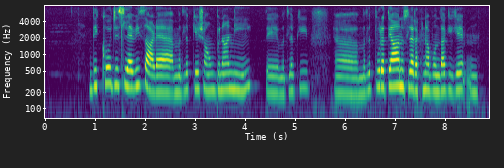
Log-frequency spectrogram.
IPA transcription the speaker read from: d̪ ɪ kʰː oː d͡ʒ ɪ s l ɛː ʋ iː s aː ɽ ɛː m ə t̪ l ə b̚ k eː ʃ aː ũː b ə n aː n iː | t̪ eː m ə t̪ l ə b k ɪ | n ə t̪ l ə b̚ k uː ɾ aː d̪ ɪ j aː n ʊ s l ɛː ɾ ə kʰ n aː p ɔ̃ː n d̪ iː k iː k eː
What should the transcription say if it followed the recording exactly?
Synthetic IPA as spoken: d̪ ɪ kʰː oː d͡ʒ ɪ s l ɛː ʋ iː s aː ɽ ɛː m ə t̪ l ə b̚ k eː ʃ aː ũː b ə n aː n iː | t̪ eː m ə t̪ l ə b k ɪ | m ə t̪ l ə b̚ p uː ɾ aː t̪ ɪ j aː n ʊ s l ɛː ɾ ə kʰ n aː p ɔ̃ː n d̪ aː k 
